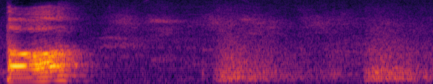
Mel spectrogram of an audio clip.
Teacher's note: जुबान की नोक और ऊपर वाले दांतों की जो जड़ है वहां जाके जब हम टच करेंगे तो वो हमारा ता अदा होगा।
